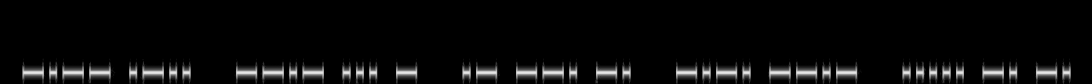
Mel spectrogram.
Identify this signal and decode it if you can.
Morse code, heard as a keyed tone, about 18 wpm, 550 Hz. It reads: YL QST AGN CQ 5NN
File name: naukapodstaw / skroty / skroty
